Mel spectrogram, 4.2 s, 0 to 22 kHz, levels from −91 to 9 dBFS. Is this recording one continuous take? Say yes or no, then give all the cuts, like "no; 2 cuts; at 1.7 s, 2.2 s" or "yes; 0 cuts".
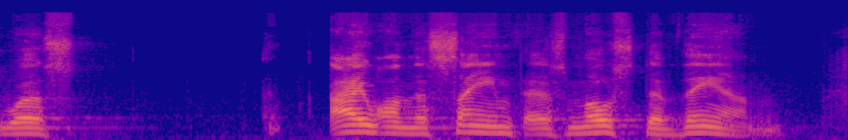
no; 2 cuts; at 1.9 s, 2.6 s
